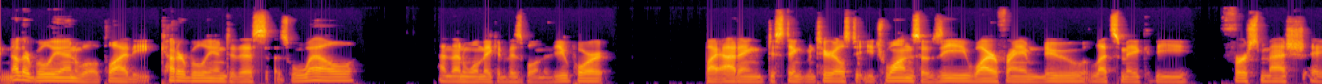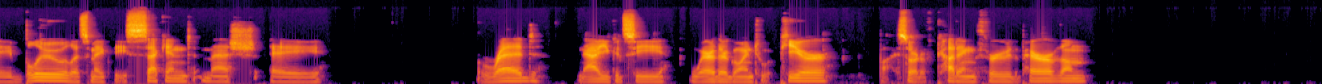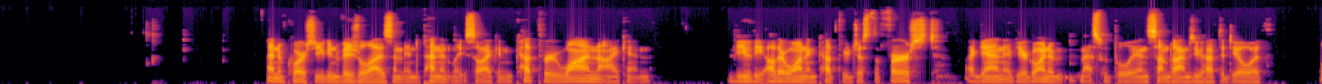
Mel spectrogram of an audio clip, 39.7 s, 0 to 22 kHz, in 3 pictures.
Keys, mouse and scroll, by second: 3.1 click, 5.5 click, 7.7 click, 8.6 z, 9.9 click, 14.8 click, 15.6 click, 17.1 click, 18.8 click, 19.0 middle click, 19.7 middle click, 21.0 click, 21.4 middle click, 22.1 g, 30.0 middle click, 30.4 click, 31.0 middle click, 33.0 click, 33.3 click, 33.8 middle click, 35.9 click, 36.5 click, 36.9 g.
